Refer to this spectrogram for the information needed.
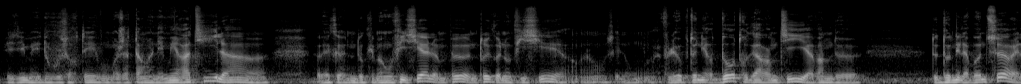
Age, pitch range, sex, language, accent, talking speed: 60-79, 90-115 Hz, male, French, French, 215 wpm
